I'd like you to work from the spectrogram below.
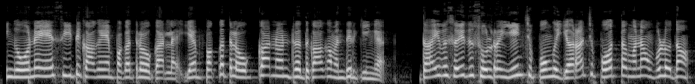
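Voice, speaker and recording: A woman's voice: very high-pitched, fast talker, bright, forceful tone. A woman voicing a proud, stubborn young college girl in a cartoon love story, snapping back huffily. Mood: annoyed. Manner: huffy, snappy retorts. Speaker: heroine.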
